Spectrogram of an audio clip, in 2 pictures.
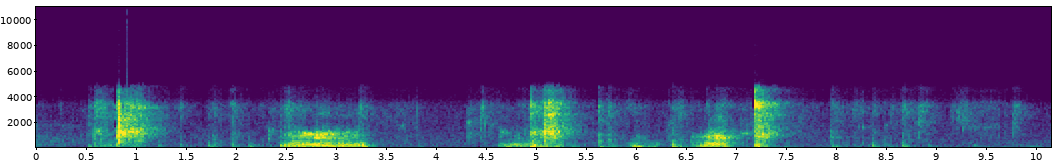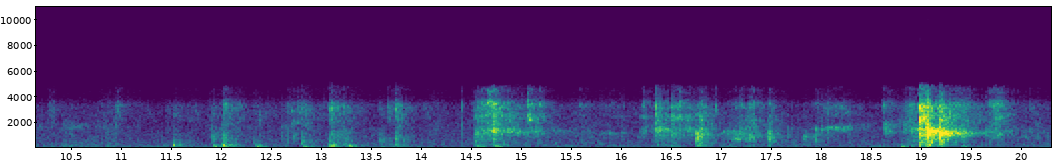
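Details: Rottweiler giving a run of irregular vocal bursts over twenty seconds, rough growly sounds mixed with higher whining, strongest near the start, around three to seven seconds and again close to the end, with quieter gaps between.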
